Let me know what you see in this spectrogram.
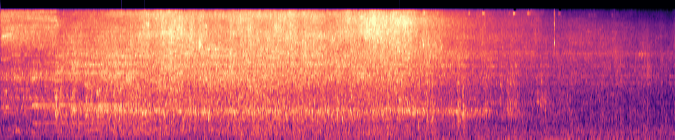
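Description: Hanshin electric commuter train running close past along the platform: wheel and motor noise with a steady high whine, loudest for several seconds and then fading as the train goes by.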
